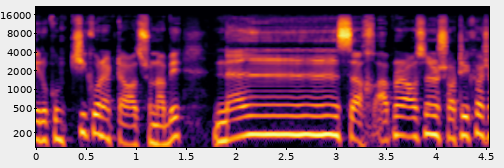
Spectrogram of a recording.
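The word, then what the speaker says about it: ننسخ: নানসাখ সঠিক উচ্চারণ হবে নানসাখ। নুনসিহা আমার দেশে অনেক সময় সহজ করে শেখানো হয় যে অনুস্বারের আওয়াজ, ফলে অনেকে নানসাখ পড়তে গিয়ে আপনারা হয়তো পড়েছেন ছোটোবেলায় নাং সাখ, নাং নাং নাং সাখ, নুং সিহা।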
